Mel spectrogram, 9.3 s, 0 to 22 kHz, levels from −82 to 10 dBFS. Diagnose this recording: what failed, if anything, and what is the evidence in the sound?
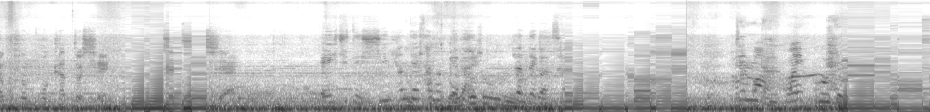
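Robotic sound from repeated short buffers appears from 1.22 to 2.09 s, 5.64 to 6.86 s, and 8.43 s to the end. This is likely a driver or buffer underrun. During each stretch, essentially all of the sound becomes a fixed, metallic buzz at 93.8 Hz. That pitch fits one block of about 10.7 ms being replayed over and over while fresh audio is skipped, so the repetition rate itself becomes the tone.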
